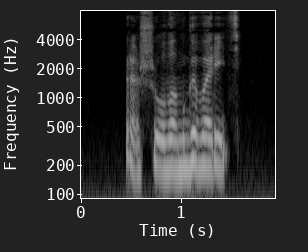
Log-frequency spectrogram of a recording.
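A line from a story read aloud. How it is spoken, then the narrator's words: Tearful snapping. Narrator (Russian): сквозь слезы огрызнулась дама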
